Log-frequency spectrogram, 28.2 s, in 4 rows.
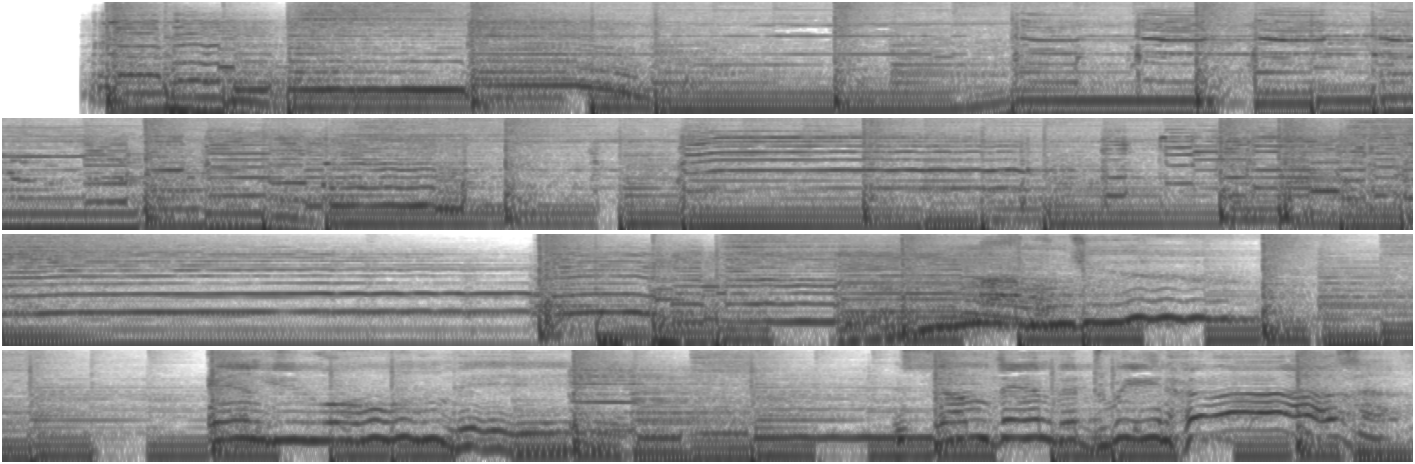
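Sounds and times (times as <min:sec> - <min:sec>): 
blues music: 0:00.4 - 0:28.2.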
